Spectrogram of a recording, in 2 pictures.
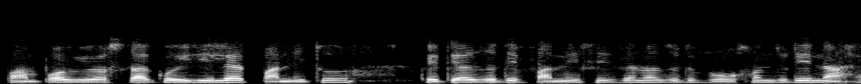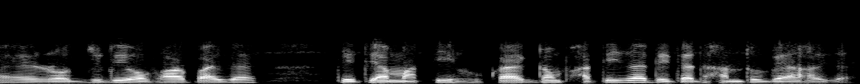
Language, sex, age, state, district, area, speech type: Assamese, male, 18-30, Assam, Charaideo, rural, conversation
